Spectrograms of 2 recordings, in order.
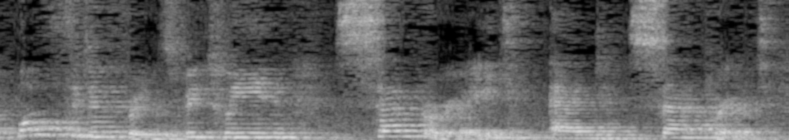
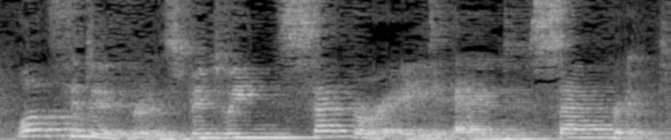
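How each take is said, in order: Both takes have the same delivery.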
